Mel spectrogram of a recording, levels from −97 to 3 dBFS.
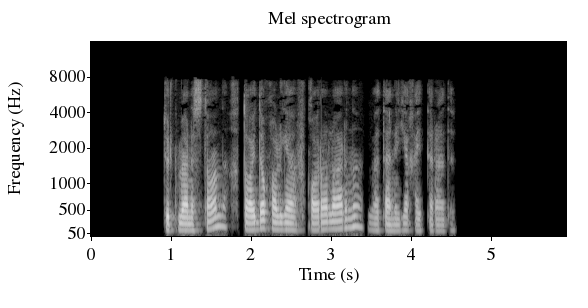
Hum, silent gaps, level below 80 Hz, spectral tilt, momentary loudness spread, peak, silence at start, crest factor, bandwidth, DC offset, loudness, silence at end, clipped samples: none; 1.86-1.90 s; -62 dBFS; -6 dB/octave; 10 LU; -2 dBFS; 0.9 s; 20 dB; 8 kHz; under 0.1%; -21 LUFS; 1.4 s; under 0.1%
